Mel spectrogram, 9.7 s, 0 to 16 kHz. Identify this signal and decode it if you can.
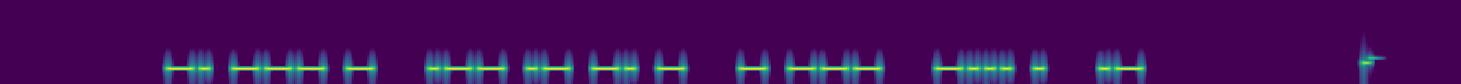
Morse code, heard as a keyed tone, about 22 wpm, 700 Hz. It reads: NOT WANT TO BE A
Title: Sets of 5 Words Encore 22wpm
